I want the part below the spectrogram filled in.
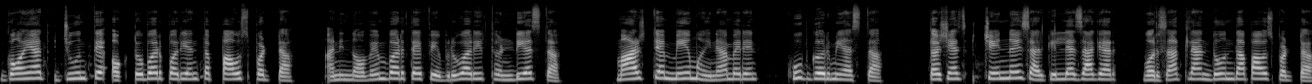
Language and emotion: Goan Konkani, neutral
